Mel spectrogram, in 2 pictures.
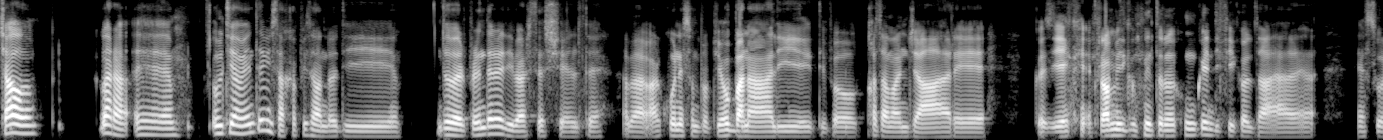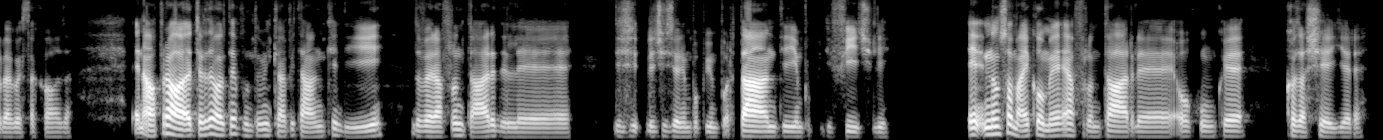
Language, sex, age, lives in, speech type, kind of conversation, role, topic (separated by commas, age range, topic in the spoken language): Italian, male, 18-19, Italy, read, expert-assistant, asker, Come si può imparare a prendere decisioni difficili?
